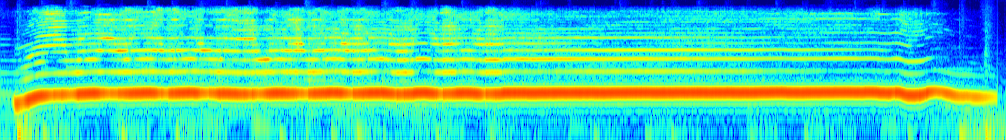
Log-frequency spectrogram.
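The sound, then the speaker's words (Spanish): A loud, buzzy siren-like wail holds one steady pitch for about seven seconds, rich with harsh overtones, then wavers briefly and cuts off. No one speaks. “No, una mezcla de una sirena, una cosa totalmente desordenada.”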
